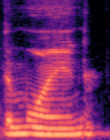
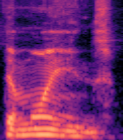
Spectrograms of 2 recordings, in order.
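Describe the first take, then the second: First: The final s sound is silent. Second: The final s sound is pronounced. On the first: The speaker calls it wrong. "It's not Des Moines" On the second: The speaker calls it right. "Gotta put the S on the end"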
